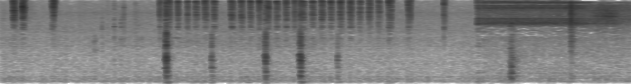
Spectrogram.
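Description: Ratchet wrench clicking in quick runs as bolts on a differential housing are turned, with several sharp metal knocks. A steady high hiss starts near the end.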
